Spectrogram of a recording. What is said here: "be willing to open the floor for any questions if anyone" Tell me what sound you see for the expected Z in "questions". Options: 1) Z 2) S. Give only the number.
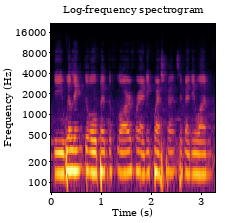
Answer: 2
